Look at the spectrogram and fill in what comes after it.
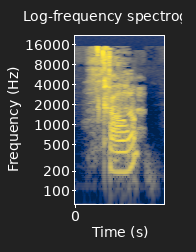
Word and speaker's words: Kahlo: Kahlo.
